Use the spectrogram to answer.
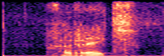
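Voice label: "gereed", Dutch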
